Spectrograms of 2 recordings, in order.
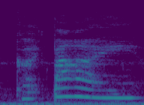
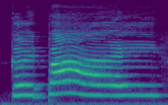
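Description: First: It is said very quietly. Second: It is said very loudly.

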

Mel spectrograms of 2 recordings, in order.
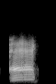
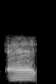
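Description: First: The vowel is open and low. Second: The vowel is raised slightly higher.

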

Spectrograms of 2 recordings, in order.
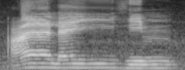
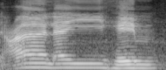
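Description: First: The last syllable has a clear i vowel. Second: The last syllable has a vowel other than i. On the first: The speaker calls it right. "kalau bahasa Melayu dia pakai vokal I, huruf I" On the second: The speaker calls it wrong. "jangan alaihim"

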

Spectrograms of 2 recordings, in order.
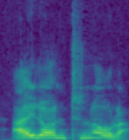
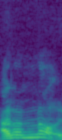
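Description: First: It is said slowly, each word separate. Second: It is said fast, words linked together.

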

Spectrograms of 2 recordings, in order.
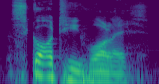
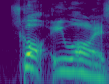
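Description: First: The name is said in a plain, natural accent. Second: The name is said in a put-on accent.

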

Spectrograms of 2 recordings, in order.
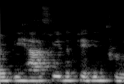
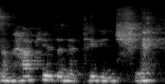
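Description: First: The phrase is spoken very quickly. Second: The phrase is spoken very slowly. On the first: "I said that really fast" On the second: "I'm going to say it really slow"

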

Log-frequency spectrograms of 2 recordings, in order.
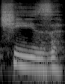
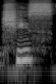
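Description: First: The word ends with a buzzing Z sound. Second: The word ends with a hissing S sound. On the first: "I don't have the Z sound" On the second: "it's the S sound, as in sun"

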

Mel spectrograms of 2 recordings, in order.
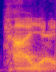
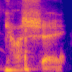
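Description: First: The middle consonant is a y-like sound. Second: The middle consonant is a sh sound.

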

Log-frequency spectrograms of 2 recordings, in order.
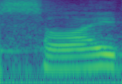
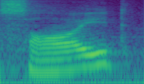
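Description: First: The vowel is the standard 'ai' sound. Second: The vowel is shifted toward an 'oi' sound. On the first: This is the mainstream standard pronunciation. "I say side" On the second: This is the southern or London-area pronunciation. "and not side"

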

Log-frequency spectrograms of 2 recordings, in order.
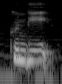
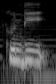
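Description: The two takes are said the same way.

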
